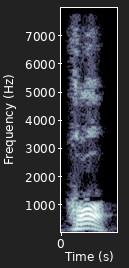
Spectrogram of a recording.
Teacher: الخاء هنا حرف مفخم في أعلى مراتب التفخيم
